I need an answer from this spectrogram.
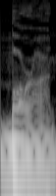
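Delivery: very low, muttered under-the-breath aside. Retelling how a character leaves a room: Sarah Michelle Gellar muttering under breath. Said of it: "under her breath just go".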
